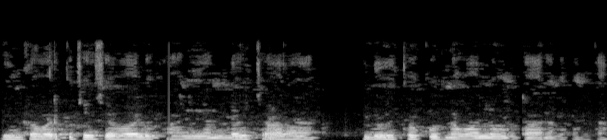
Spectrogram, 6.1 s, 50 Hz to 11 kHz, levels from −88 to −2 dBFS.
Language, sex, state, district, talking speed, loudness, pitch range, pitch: Telugu, male, Andhra Pradesh, Guntur, 110 wpm, -17 LUFS, 130-140 Hz, 135 Hz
